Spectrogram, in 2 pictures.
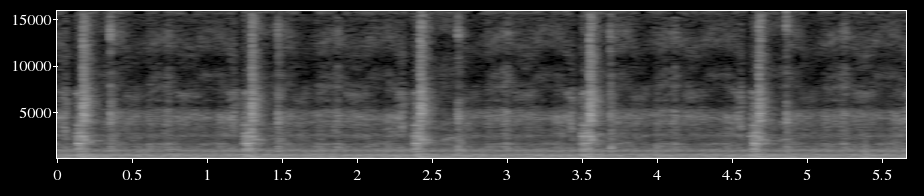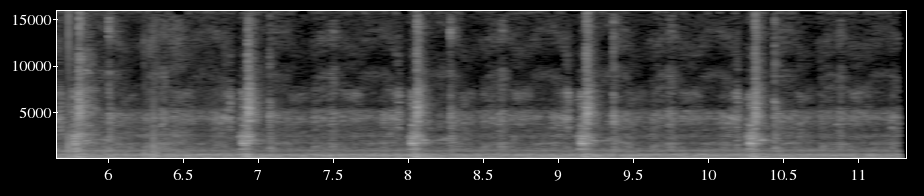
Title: Beko strange noise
